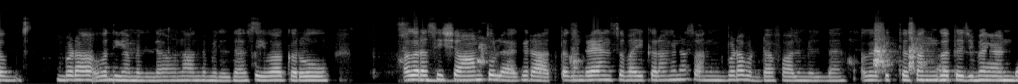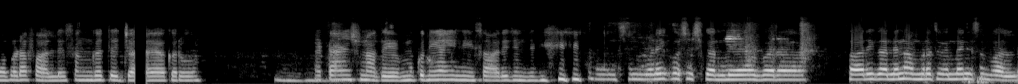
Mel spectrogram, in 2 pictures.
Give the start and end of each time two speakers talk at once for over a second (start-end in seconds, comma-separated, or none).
none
